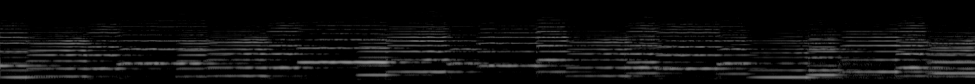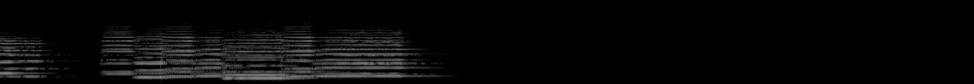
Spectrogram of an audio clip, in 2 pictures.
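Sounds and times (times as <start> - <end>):
string trio playing a pastorale: 0.0 - 10.2, 10.8 - 13.8.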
